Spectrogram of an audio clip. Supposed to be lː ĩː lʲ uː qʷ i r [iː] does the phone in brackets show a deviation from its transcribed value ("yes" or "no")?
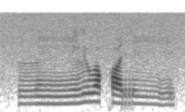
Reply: no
